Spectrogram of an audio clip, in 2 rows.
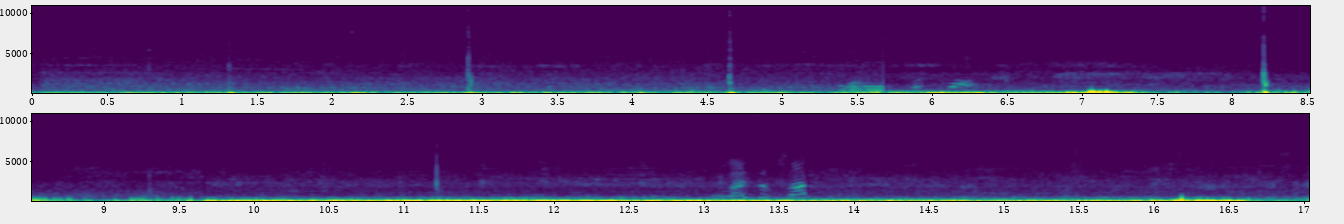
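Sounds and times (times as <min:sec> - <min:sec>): ball kicked: 0:02.8 - 0:03.1, 0:04.0 - 0:05.0, 0:08.2 - 0:08.6
loud low rumble: 0:09.6 - 0:16.7.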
